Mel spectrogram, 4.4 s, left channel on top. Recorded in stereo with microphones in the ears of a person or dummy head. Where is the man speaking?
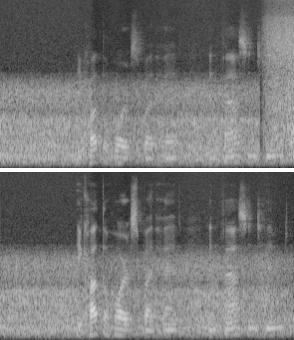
55° right (ahead or behind), 0.8 m; by 4.3 s 5° right (ahead or behind), 1.8 m.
